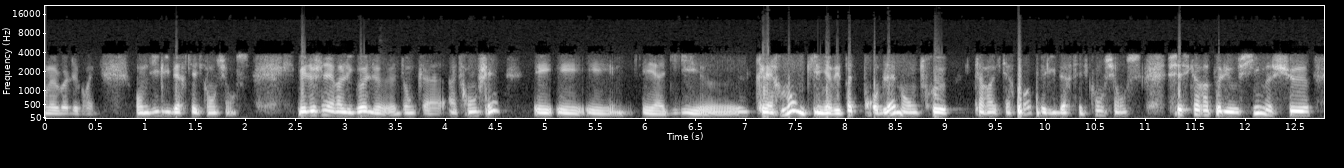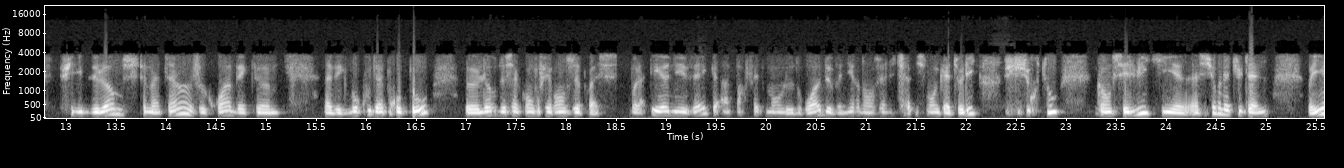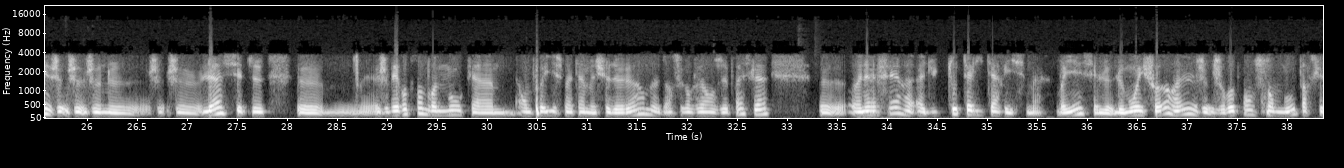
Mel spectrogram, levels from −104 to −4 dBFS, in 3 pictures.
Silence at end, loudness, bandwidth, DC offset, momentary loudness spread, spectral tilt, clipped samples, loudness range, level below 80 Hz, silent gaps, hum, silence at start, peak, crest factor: 0 s; -14 LUFS; 4 kHz; under 0.1%; 12 LU; -9 dB/octave; under 0.1%; 4 LU; -60 dBFS; none; none; 0 s; 0 dBFS; 14 dB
